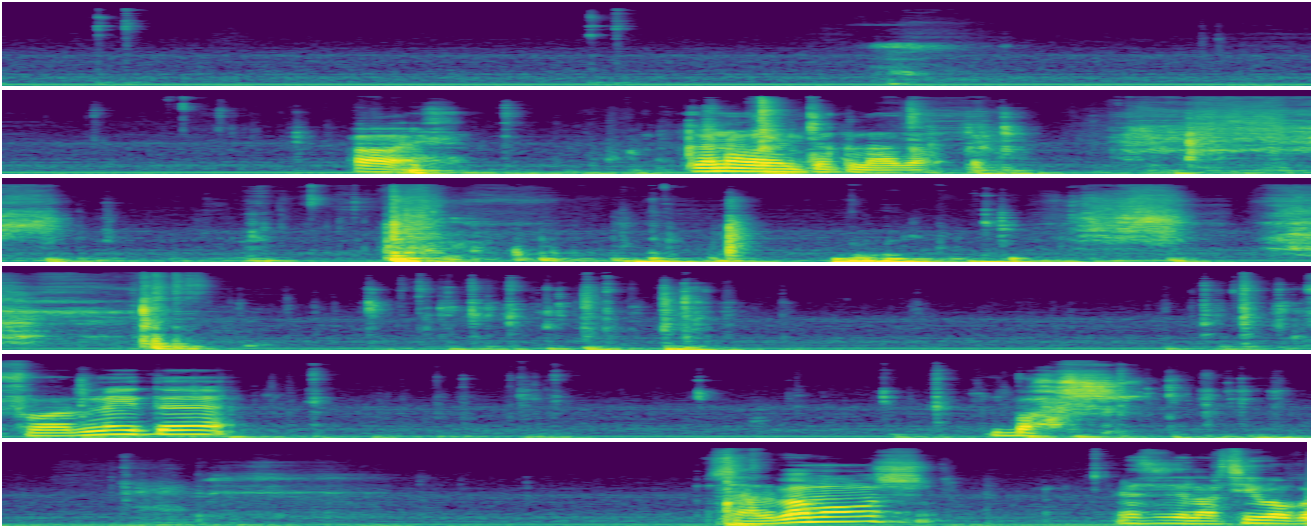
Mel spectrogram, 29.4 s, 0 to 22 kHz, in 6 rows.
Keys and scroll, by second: 9.1 typing, 16.3-17.7 typing, 19.0-19.9 typing, 21.5 shift+m, 22.9-24.7 typing.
